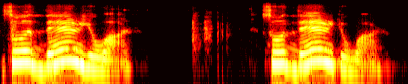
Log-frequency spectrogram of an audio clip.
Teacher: you have stressed on the word there because in the given context, there is the important word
